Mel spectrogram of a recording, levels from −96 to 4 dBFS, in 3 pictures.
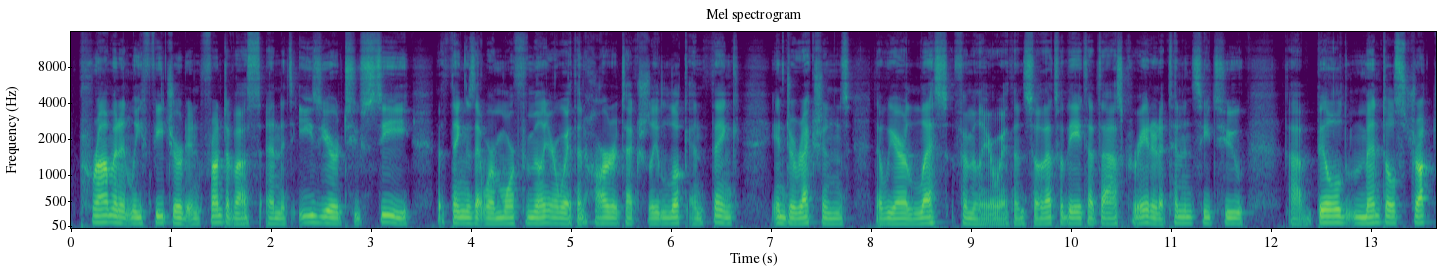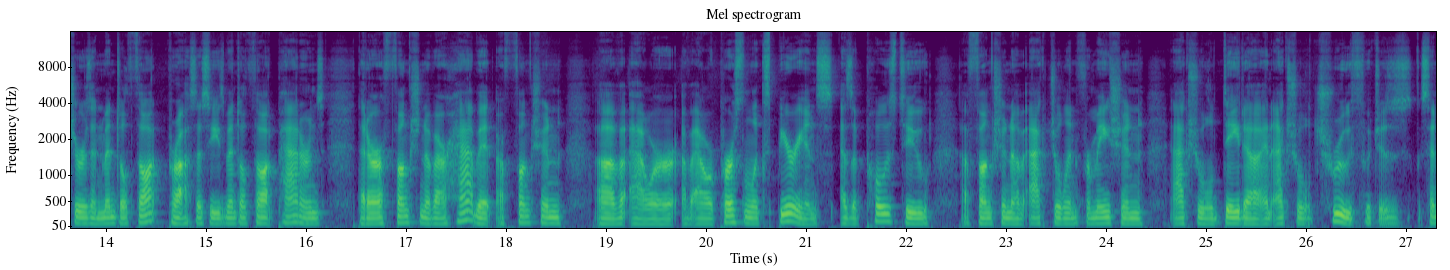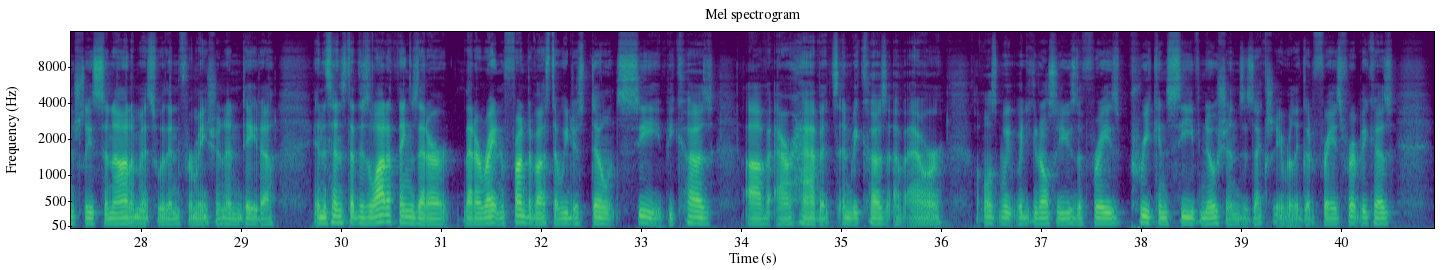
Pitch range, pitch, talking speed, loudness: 100-110 Hz, 105 Hz, 205 wpm, -26 LUFS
